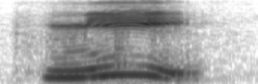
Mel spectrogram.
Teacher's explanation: we force the air to go through our nose we only open our mouth if there's a following vowel sound as in me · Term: nasals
